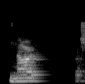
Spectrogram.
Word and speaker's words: Norwich: Norwich is spelt with a W, but you don't need to pronounce the W.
